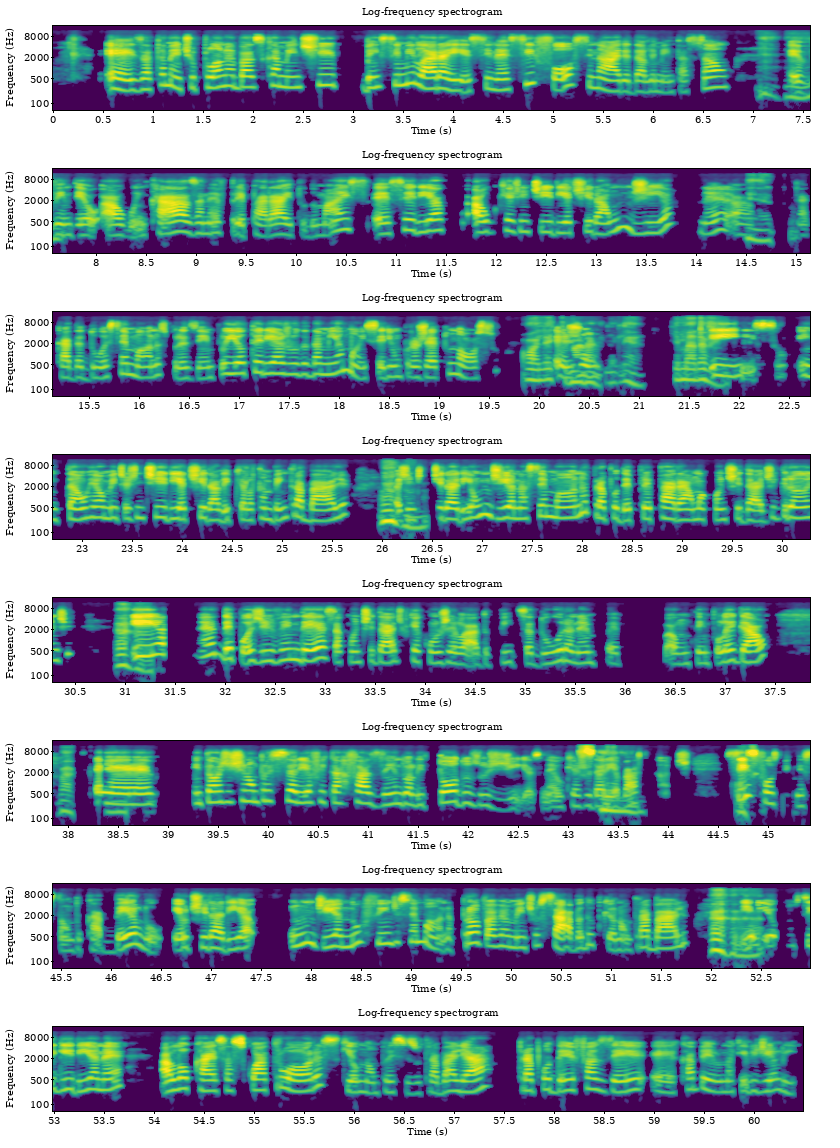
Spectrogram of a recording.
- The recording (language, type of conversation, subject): Portuguese, advice, Como lidar com a incerteza ao mudar de rumo na vida?
- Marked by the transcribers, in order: tapping; other background noise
